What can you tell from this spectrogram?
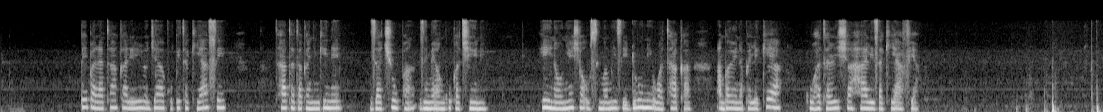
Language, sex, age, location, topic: Swahili, female, 25-35, Dar es Salaam, government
